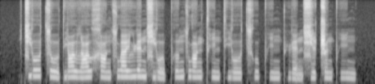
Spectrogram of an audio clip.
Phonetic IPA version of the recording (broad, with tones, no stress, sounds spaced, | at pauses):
t͡ɕ j o˦ ʊ̯ t͡s o̰˨˩ ʊ̯ t̪ j ɑ˥˨ ʊ̯ l ɑ˦ ʊ̯ x ɑ˨˦ ŋ s w a˦ ɪ̯ l ɥ ɛ˥˨ n ɕ j o̰˨˩ ʊ̯ pʰ ɤ˦ ŋ s w ɑ˦ ŋ t̪ʰ i˨˦ n t̪ʰ j o˨˦ ʊ̯ t͡sʰ u˥˨ pʰ i˨˦ ŋ pʰ ɥ ɛ̰˨˩ n ɕ i˦ ʈ͡ʂ ə˥˨ n pʰ i˥˨ ŋ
